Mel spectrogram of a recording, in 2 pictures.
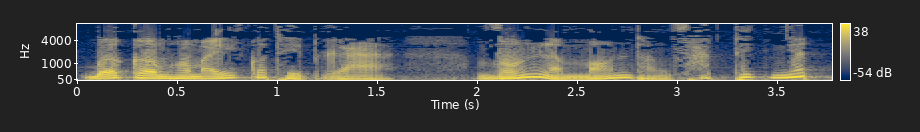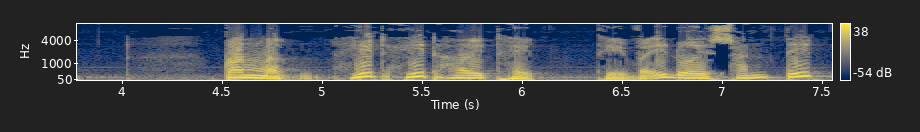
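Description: A man narrating a heartfelt village story in slow, scripted storytelling. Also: mid-range voice, very animated, dark tone.

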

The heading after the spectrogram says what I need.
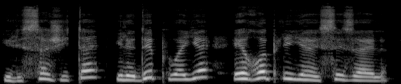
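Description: A woman's voice: on the high side, expressive, takes it slowly, warm tone, dry recording, clean studio sound. A woman reading a classic children's novel aloud as narrator, giving each girl a voice of her own. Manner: reads with distinct voices for several girls. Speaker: audiobook reader. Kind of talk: scripted narration.

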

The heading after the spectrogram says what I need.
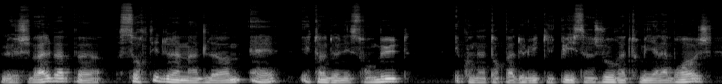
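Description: A confident, methodical engineer from an audiobook, voiced by a man. He explains point by point in a measured, persuasive way, his tone dark and slightly husky. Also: lowish voice. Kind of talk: audiobook character reading.

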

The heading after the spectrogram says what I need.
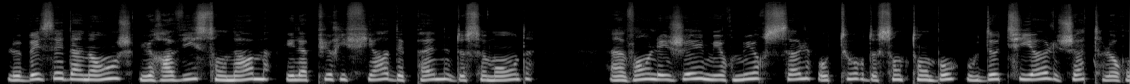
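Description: A woman reading a translated prose poem aloud as an audiobook, in a measured, solemn way. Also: mid-range voice, darkish tone, no room sound, studio quality. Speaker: audiobook reader. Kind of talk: scripted narration of a prose poem.

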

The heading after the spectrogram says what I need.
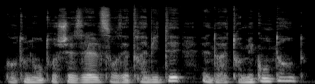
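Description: A man reading aloud, voicing an educated, skeptical father who speaks calmly with gentle irony, in a husky, mellow voice. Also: fairly low pitch, brisk. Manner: calm, gently ironic.

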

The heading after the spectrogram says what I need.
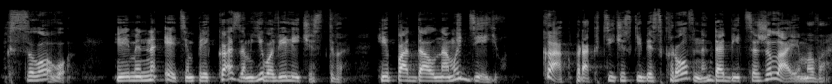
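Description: A woman voicing a cold, scheming male duke who taunts his captives in a slow, mocking drawl. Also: lowish voice, expressive, a bit bright. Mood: smug, mocking.

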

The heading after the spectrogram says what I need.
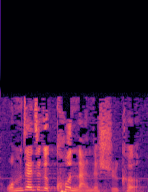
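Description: Woman preacher, low husky voice, earnest testimony, echoey church hall. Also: sing-song, fast, a little mellow. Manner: earnest, exhorting. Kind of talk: sermon with personal testimony. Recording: long hall reverb.

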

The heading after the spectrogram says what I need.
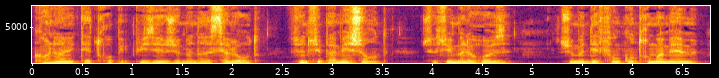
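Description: A sorrowful young vampire woman from an audiobook, pleading and soft, her voice lifted well above a low husky base, as a man reads her part. The tone stays dark and mellow, with a breathy edge. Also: fairly even intonation, normal speed, lightly acted. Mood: melancholy, pleading.

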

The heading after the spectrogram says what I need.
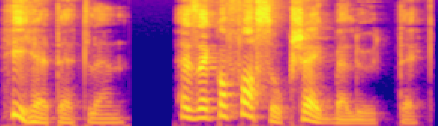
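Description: A man voicing a brash, profane young male soldier who wisecracks and yells in an audiobook. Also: on the low side, wildly swooping pitch, breathy edge, full character voice. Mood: indignant. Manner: profane, shouting, cocky.

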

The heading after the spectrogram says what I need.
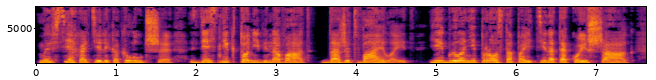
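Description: Distraught young female pegasus in an audiobook, high-pitched and urgent, as a male reader voices her. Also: animated, measured pace, few pauses. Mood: shaky. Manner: tearful, pleading, shouting. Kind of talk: audiobook character voice.

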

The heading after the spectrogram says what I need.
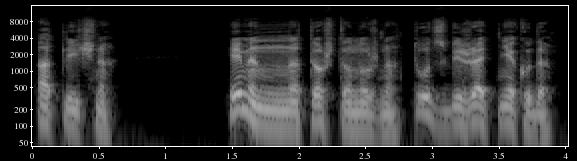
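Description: A man's voice: sits low, normal speed, husky, no echo, heavily acted. A man voicing a composed officer who speaks coldly and steadily in an audiobook. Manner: cold and steady. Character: calm, composed male officer, quietly happy.

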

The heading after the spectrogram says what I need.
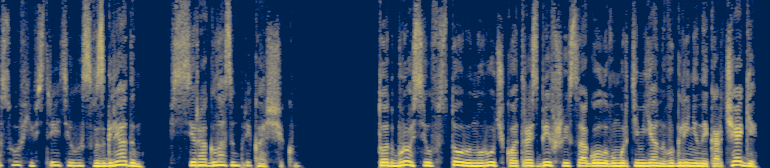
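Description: A woman's voice: fairly low pitch, warm tone, dry recording, studio quality. Woman reading a novel aloud. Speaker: audiobook narrator. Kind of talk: scripted narration of a novel.

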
